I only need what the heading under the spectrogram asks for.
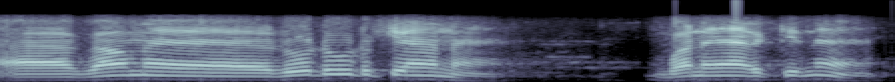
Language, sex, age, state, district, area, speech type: Maithili, male, 30-45, Bihar, Samastipur, rural, conversation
